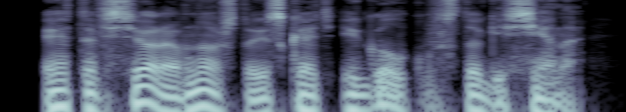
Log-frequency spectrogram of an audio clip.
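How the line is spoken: Displeased grumble. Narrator (Russian): недовольно проворчал Марк

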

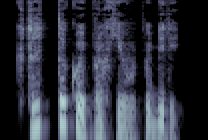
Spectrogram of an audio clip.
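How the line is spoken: Whispered question. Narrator (Russian): шепотом спросил Том Джон

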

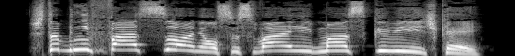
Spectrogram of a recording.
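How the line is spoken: Boy shouting after. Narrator (Russian): крикнул вслед один из ребят

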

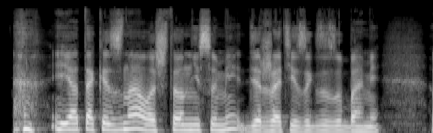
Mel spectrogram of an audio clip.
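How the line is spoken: Exhaled feigned irritation. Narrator (Russian): выдохнула хозяйка с хорошо разыгранным раздражением

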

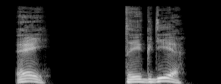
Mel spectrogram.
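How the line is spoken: Hoarse shout. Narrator (Russian): крикнул я хрипло

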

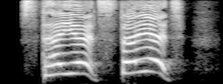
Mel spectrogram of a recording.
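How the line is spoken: Shouted command. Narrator (Russian): крикнула Джеки Уэттингтон

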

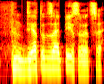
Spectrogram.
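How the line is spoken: Laughing. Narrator (Russian): рассмеялся я

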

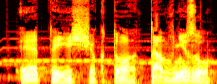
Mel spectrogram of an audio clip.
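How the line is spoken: Menacing question. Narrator (Russian): грозно спросил герцог

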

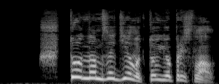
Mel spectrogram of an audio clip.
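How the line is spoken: Carefree exclamation. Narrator (Russian): воскликнул беспечный Рон

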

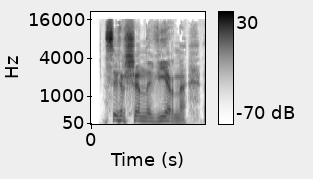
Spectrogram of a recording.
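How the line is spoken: Laughing through pain. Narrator (Russian): рассмеялся я, заглушая боль

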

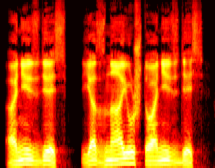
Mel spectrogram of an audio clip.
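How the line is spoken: Trained, well-projected voice. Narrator (Russian): хорошо поставленным голосом проговорил Девашер

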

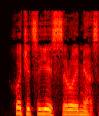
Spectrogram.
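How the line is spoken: Sighing. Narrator (Russian): вздохнул Гиран

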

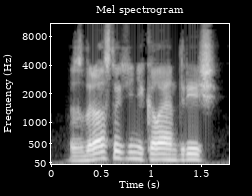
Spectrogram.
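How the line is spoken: Calm, unfazed reply. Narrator (Russian): спокойно ответила та, будто видела Кирюса не первый, а минимум сотый раз

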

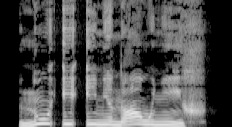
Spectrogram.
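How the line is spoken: Sighing. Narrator (Russian): вздохнула Алиса

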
